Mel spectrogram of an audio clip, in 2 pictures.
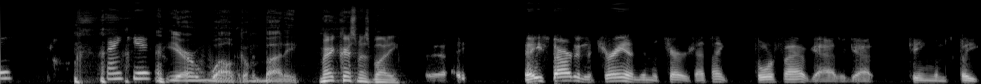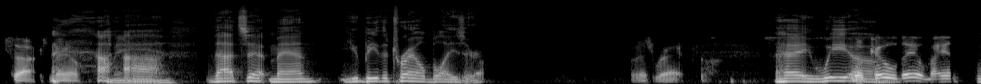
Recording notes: This week we bring you gifts, in the form of phone calls to some familiar Kingdom Speak guests.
